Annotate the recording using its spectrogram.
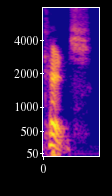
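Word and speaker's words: קֵץ: The word end is from a Hebrew word kets, Q-E-T-S.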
